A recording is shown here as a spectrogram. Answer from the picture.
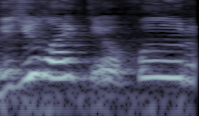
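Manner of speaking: imitating Amy asking innocently; voicing his friend. Retelling his friend asking if he liked the food, in a high mock voice. Friend asks about the meal.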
